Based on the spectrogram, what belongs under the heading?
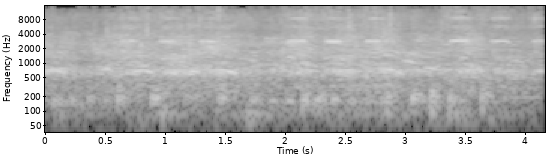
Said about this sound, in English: Down at the very tip of Manhattan Island, the parade is forming, and the crowd is already massive and fired up.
